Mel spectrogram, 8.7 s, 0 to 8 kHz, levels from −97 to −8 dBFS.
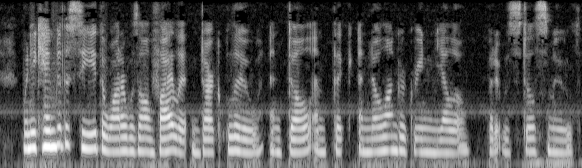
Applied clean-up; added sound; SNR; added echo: none; none; none; none.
